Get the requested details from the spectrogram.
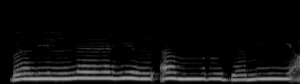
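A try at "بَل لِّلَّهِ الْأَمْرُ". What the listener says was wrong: Balil tasdidnya pandai balil. Bukan lagi tuh, bukan balil ya, tapi balil lah tasdidnya ada dua.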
